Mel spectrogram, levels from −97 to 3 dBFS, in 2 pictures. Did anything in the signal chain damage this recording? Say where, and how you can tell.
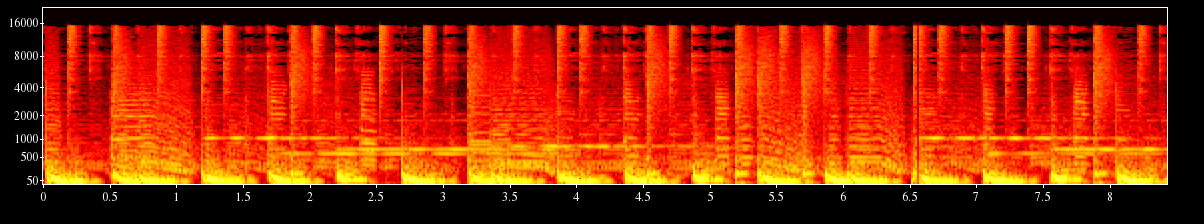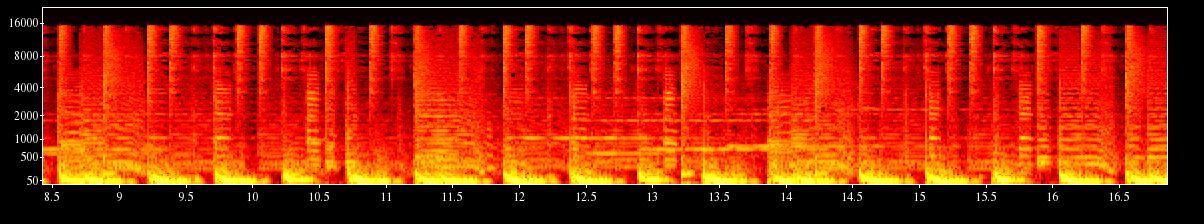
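Yes. A tick at 4.0 s and a 21 ms hole at 6.55 s are blocks of digital silence, likely buffer underruns leaving output zeroed.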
